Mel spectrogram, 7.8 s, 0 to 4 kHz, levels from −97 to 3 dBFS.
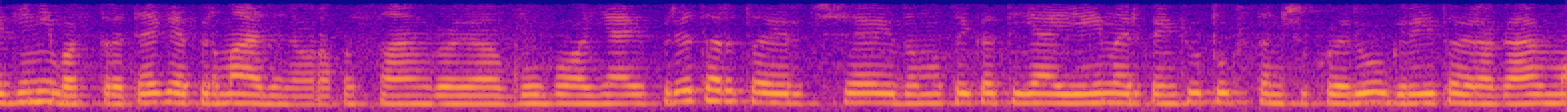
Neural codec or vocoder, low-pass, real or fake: none; 3.6 kHz; real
